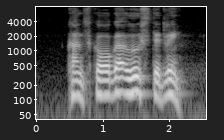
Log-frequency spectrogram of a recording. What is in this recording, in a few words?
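"kanasgoga usditli", Cherokee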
